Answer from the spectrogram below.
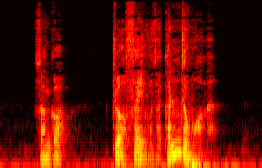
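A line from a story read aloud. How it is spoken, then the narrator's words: Furious. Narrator (Chinese): 李仲 顿时大怒道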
